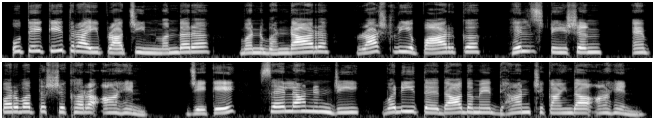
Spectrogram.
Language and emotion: Sindhi, neutral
